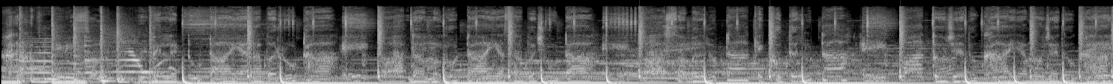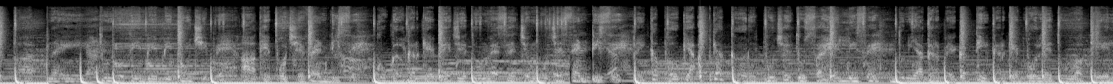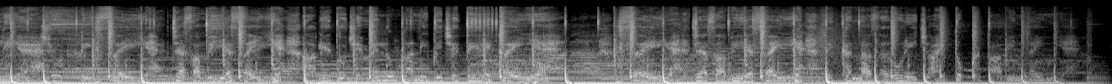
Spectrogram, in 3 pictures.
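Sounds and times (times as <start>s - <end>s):
rapping: 0.0s - 33.3s.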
